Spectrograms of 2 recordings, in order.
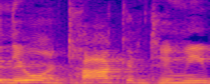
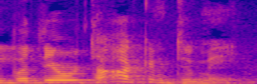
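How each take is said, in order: First: Weren't pushed up with a rising tune; stress on weren't. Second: Were said firmly, falling tune; stress on were. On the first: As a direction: lean hard on "weren't", rising. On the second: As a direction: hit "were" clearly and let it fall. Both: Shown as a demonstration.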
